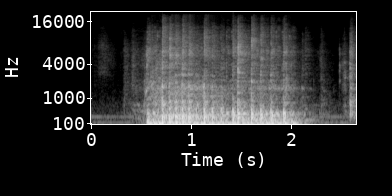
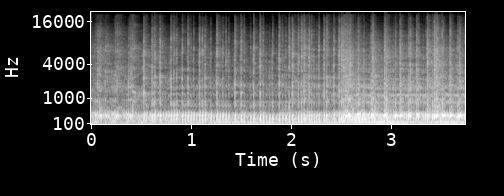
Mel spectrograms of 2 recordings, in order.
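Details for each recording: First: 600cc two-cylinder two-stroke snowmobile engine on a go-kart, long sitting, cracked cylinders repaired, bad fuel, oil reservoir added, pull-started: a loud ragged burst of uneven popping for about 1.5 s before dying, a stumbling first fire. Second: 600cc two-cylinder two-stroke snowmobile engine on a homebuilt sidewinder go-kart, revived after cracked-head repair and barn storage, on very bad brown gas, no exhaust fitted; loud raspy crackle revving and settling, firing steadily without misses; coolant leak puddling under engine; normal two-stroke running.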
